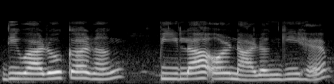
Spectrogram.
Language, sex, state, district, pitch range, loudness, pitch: Hindi, female, Assam, Sonitpur, 245-280 Hz, -15 LUFS, 260 Hz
